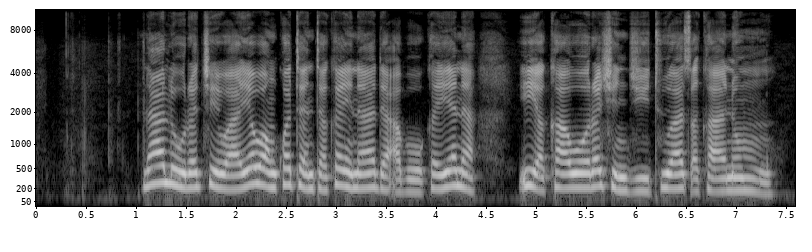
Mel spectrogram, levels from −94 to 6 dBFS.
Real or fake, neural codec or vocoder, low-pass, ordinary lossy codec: real; none; none; none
